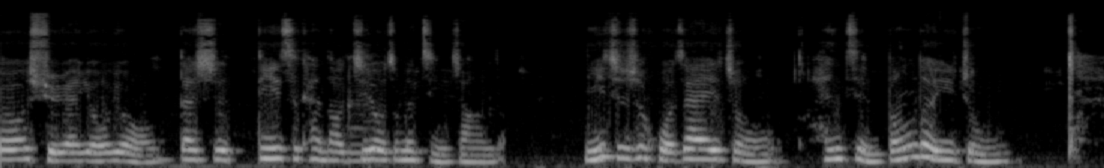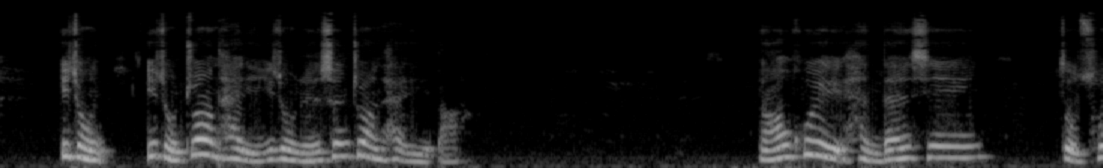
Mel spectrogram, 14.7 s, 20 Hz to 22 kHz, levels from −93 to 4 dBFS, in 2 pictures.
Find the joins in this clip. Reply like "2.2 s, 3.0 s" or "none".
3.4 s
